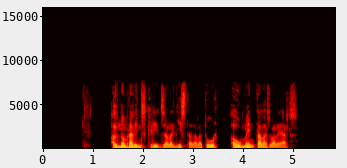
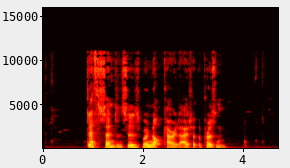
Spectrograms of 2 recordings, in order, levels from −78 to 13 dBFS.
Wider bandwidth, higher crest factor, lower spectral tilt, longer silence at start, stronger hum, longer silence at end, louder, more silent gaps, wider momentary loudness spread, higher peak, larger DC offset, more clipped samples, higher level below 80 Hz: second, 7.8 kHz vs 11.5 kHz; about the same, 22 dB vs 18 dB; first, -7 dB/octave vs -5 dB/octave; first, 1.35 s vs 0.9 s; neither; first, 0.8 s vs 0.65 s; second, -23 LUFS vs -19 LUFS; first, 3.54-3.74 s vs none; first, 12 LU vs 8 LU; about the same, -2 dBFS vs -2 dBFS; neither; neither; second, -56 dBFS vs -40 dBFS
